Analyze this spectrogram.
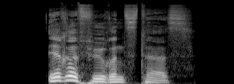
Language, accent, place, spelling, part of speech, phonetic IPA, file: German, Germany, Berlin, irreführendstes, adjective, [ˈɪʁəˌfyːʁənt͡stəs], De-irreführendstes.ogg
- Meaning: strong/mixed nominative/accusative neuter singular superlative degree of irreführend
